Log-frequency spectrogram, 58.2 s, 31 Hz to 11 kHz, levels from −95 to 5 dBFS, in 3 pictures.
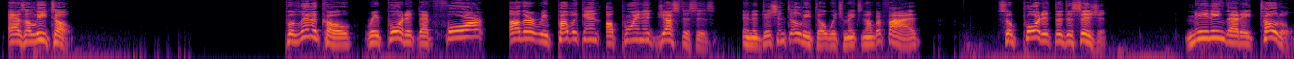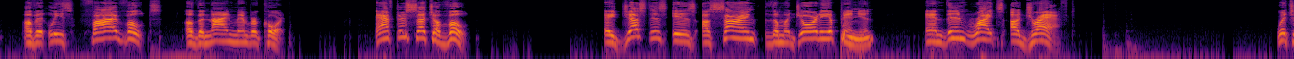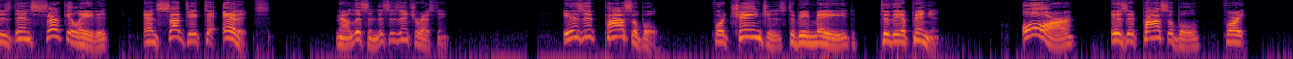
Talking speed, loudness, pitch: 80 wpm, -26 LUFS, 180 Hz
